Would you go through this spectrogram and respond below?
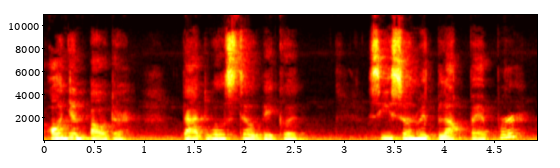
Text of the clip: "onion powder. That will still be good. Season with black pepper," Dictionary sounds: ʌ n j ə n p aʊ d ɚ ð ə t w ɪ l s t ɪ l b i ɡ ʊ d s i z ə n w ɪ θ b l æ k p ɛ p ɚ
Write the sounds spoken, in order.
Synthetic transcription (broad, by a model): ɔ n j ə n p aʊ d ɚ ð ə t w ɪ l s t ɪ l b i ɡ ʊ d s i s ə n w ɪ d b l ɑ k p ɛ p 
